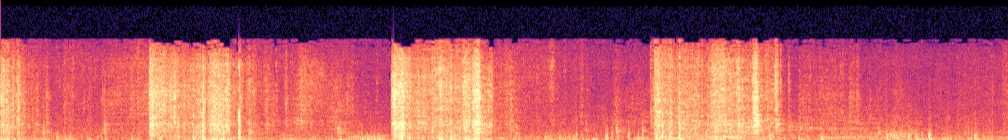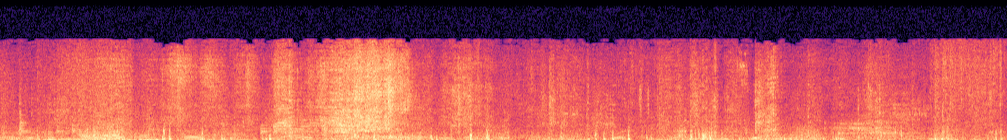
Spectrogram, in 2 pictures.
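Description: Snow shovel blade scraping and shaving the packed snow blocks of an igloo: a series of short, hissing scrapes, most in the first four seconds and one more about seven seconds in, with voices in the background.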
